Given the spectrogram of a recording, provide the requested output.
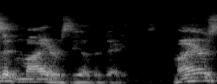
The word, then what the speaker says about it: Myer: Myers, that I pronounce it? Yeah. I was saying, I want to say Majors. No, Myers.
